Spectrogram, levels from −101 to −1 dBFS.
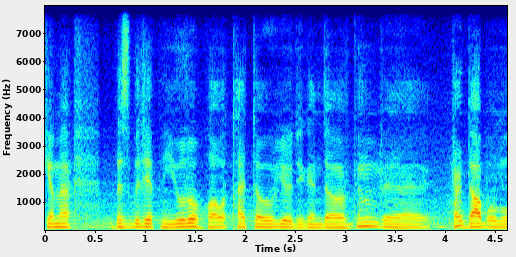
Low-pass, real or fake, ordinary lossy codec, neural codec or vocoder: none; fake; none; codec, 16 kHz, 0.5 kbps, FunCodec, trained on Chinese and English, 25 frames a second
